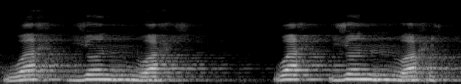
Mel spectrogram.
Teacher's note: ہا جو ہے آلریڈی جزم والا ہے تو واو کی زبر کے ساتھ یہ دونوں حروف پڑھے جائیں گے اور کیا ہوگا، وحیٌ وحی، وحیٌ وحی۔ یا جو ہے اس کی آواز رہے گی، ٹھیک ہے، نہ کلکلا ہوگا نہ لمبا ہوگا، لیکن آواز رہے گی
